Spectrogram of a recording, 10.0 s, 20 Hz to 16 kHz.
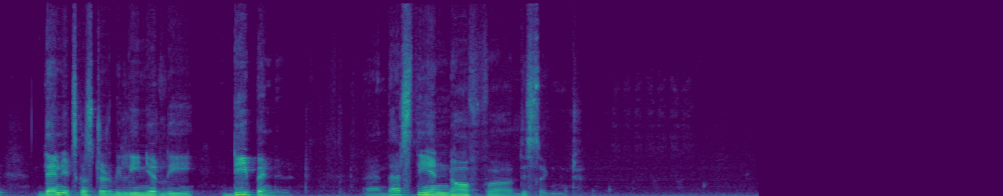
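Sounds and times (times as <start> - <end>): low room hum: 0.0 - 7.6
marker scratching on whiteboard: 5.0 - 7.1.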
